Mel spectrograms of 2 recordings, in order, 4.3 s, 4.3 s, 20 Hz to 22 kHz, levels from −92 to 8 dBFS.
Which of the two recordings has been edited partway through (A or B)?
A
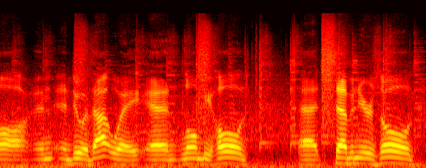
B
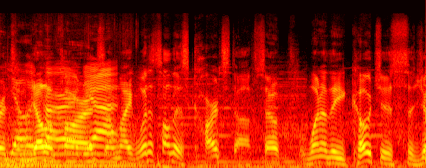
B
